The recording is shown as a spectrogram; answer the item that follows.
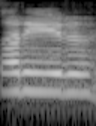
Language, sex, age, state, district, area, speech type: Nepali, female, 45-60, West Bengal, Jalpaiguri, urban, spontaneous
